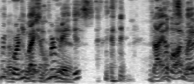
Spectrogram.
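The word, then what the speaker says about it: Raguse: and memory uh and he says it's like two first names Ray and Gus so in fact you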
